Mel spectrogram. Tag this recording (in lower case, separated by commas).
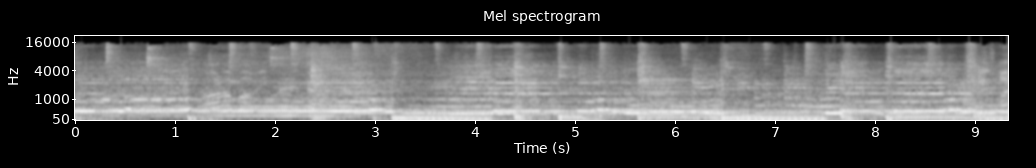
inside a large room or hall, music, speech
